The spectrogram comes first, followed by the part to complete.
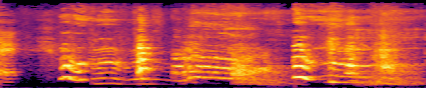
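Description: A dog "talking" on the command to speak: drawn-out, howl-like vocalizations that waver up and down in pitch, in about three stretches with short breaks between.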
